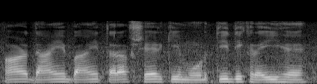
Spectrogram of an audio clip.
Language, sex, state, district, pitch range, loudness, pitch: Hindi, male, Uttar Pradesh, Etah, 110-120 Hz, -20 LUFS, 120 Hz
